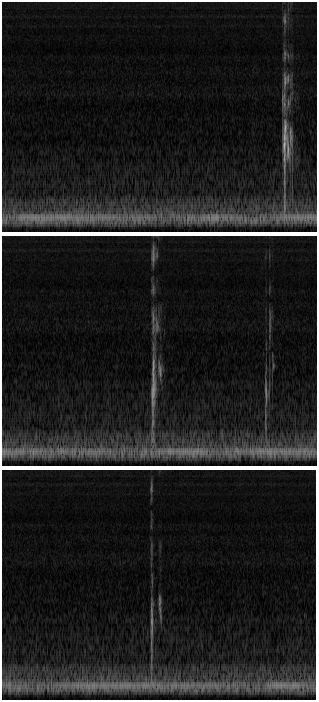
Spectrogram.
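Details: Infant hiccuping during kangaroo care, skin-to-skin on her mother: four brief, sharp hiccups a few seconds apart over a steady low hum.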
